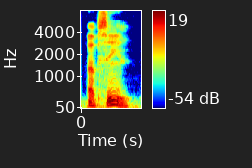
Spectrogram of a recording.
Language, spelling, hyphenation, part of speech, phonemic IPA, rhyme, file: English, obscene, ob‧scene, adjective / verb, /əbˈsin/, -iːn, En-us-obscene.ogg
- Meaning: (adjective) 1. Offensive to standards of decency or morality 2. Lewd or lustful 3. Disgusting or repulsive 4. Beyond all reason; excessive 5. Liable to corrupt or deprave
